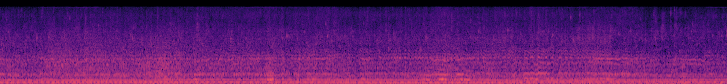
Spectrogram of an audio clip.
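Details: Humming bees outdoors, recorded in stereo with an x/y microphone, giving a deep, continuous pulsing drone with scattered brief buzzes of individual insects flying close by.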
